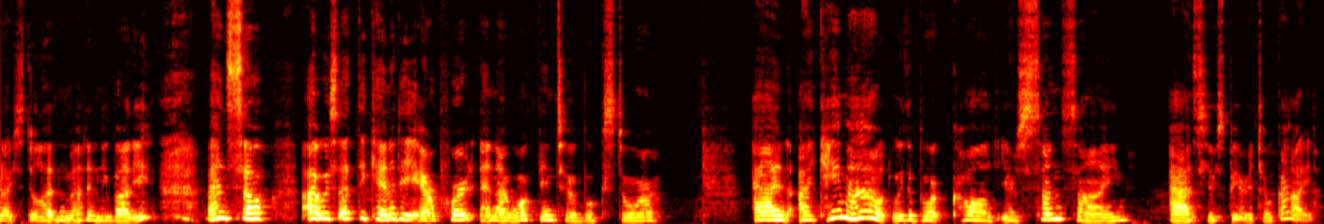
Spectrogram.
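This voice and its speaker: Older Swedish woman recalling her past. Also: medium pitch. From northern Sweden. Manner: gentle, unhurried storytelling with soft laughs. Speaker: interview guest. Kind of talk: reflective life-story interview.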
